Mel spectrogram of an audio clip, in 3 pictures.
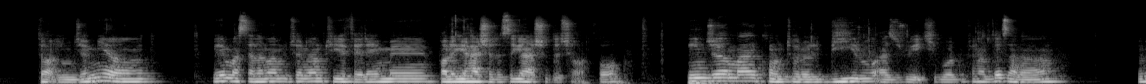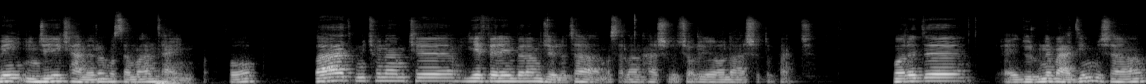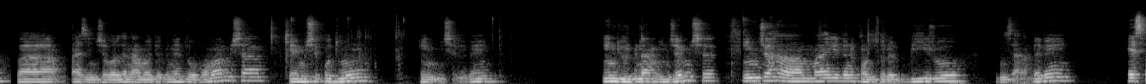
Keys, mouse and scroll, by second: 10.1 ctrl+b, 17.0 click, 21.1 click, 25.8-26.4 shift+drag, 26.9-27.8 shift+drag, 30.3 click, 31.9 ctrl+b.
